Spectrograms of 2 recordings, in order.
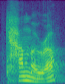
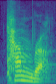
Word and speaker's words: camera: Don't pronounce it camera. Pronounce it camera. Camera. Say hello to the camera.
